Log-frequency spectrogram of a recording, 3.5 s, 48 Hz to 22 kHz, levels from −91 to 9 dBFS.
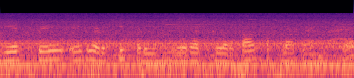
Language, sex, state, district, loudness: Hindi, female, Chhattisgarh, Balrampur, -15 LUFS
